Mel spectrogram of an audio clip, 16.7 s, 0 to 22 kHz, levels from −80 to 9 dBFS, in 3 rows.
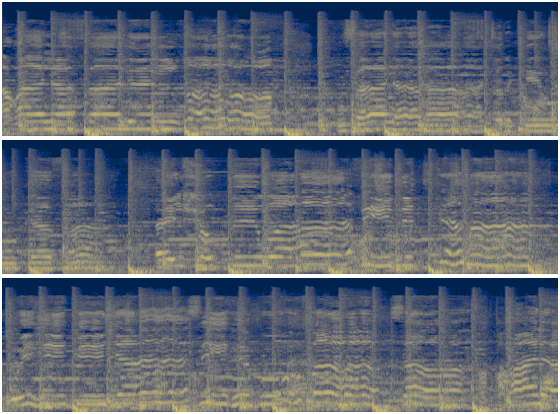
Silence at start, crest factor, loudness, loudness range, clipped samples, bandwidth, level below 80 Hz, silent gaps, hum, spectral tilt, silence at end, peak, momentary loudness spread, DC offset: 0 s; 14 dB; -15 LUFS; 2 LU; under 0.1%; 17 kHz; -24 dBFS; none; none; -4.5 dB/octave; 0 s; 0 dBFS; 4 LU; under 0.1%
